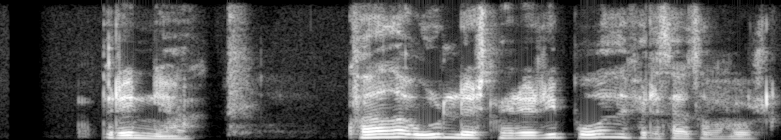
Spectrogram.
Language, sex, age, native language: Icelandic, male, 20-29, Icelandic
